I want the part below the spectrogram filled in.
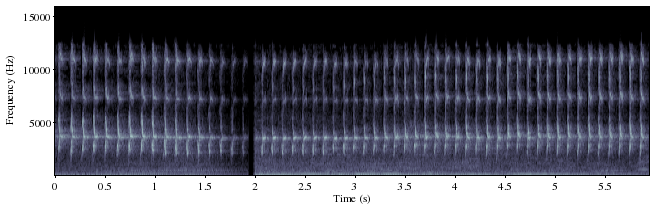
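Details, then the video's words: Lovebird in ngekek chattering song, used to get other lovebirds to sing: rapid, even train of high sharp chirps, briefly broken near two seconds, over a low steady hum. "LOVEBIRD SINGING"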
